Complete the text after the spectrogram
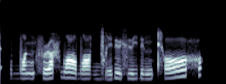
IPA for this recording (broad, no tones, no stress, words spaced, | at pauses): dˤɛŋ fə˞xdˤuːdˤəː ɡ͡ǀɪɾʲə˞xʲuj ɾʲəŋcʰɔːx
